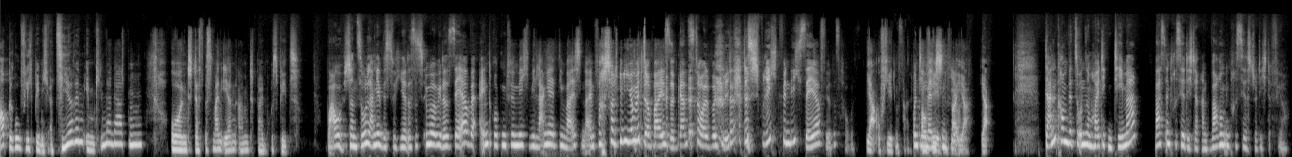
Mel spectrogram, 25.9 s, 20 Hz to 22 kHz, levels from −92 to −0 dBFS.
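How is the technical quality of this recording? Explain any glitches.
The quality takes three dips, all the same glitch: a Bluetooth SBC bit pool drop at 2.11–5.07 s, 10.16–13.36 s and 16.25–19.32 s. The congested link forced fewer bits, which fits bit pool 31 falling to 13 (roughly 94 kbps). That starved the top sub-bands and coarsened the rest, so the treble goes dull and a gritty noise rises until it recovers.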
